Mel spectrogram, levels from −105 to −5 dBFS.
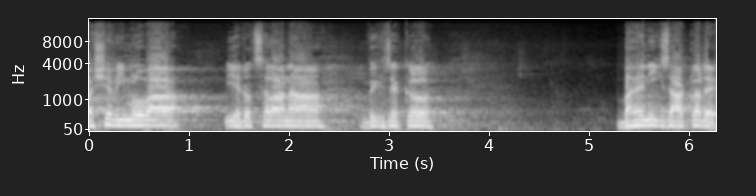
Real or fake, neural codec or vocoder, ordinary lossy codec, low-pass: real; none; AAC, 48 kbps; 14.4 kHz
